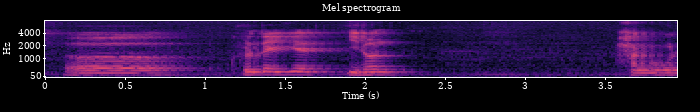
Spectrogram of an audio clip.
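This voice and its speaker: A man talks at a very slow pace with fairly even intonation, and audible room echo surrounds him. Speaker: former journalist and activist. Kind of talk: interview. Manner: indignant, emphatic.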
